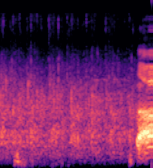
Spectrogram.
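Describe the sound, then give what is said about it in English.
Applause from a church audience for the youth pastor, a steady dense wash of clapping that holds evenly throughout, with a voice breaking in near the end. “Can we just give a hand to Pastor Austin? He's amazing.”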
